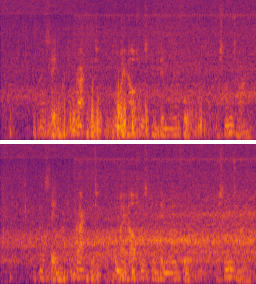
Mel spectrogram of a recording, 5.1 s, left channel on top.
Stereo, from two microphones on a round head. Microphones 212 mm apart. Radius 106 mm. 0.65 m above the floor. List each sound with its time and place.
0.8 s a man speaking: 30° right (ahead or behind), 4 m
